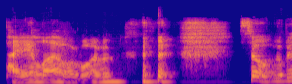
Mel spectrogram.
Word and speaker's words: paella: From Spanish, paella as well.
